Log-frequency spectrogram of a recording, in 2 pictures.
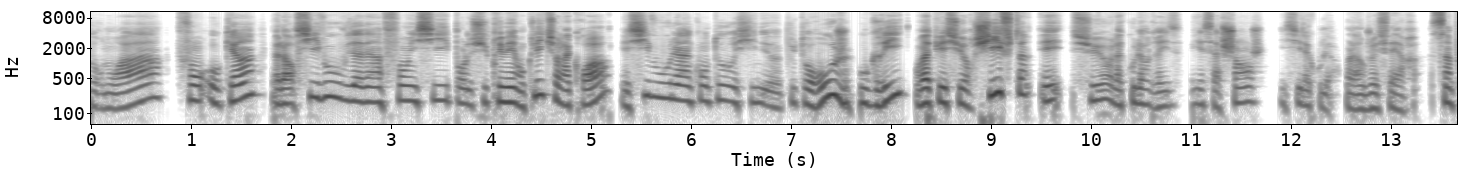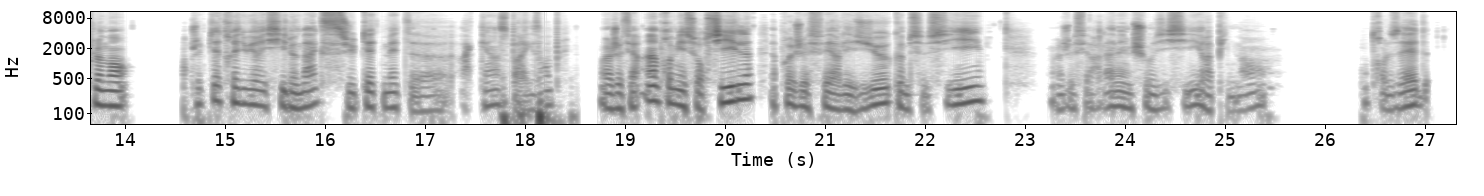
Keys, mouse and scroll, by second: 5.1 click, 10.5 shift+click, 13.8 click, 14.6 z, 15.5 click, 16.9 click, 18.9 click, 20.4 click, 21.6 click, 23.5 click, 24.9 click, 26.6 click.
